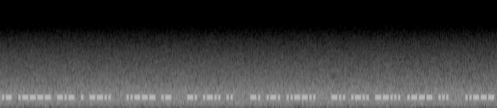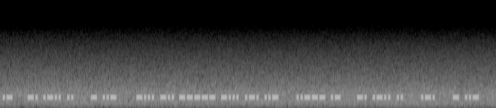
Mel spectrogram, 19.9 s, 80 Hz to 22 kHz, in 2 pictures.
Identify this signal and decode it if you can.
Morse code, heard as a keyed tone, hand-sent with a paddle, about 31 wpm, 490 Hz, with radio static and a narrow filter. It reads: … 2A NLI NR? DL7JS 2A NLI TU BD0BRU 2A NLI R TU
